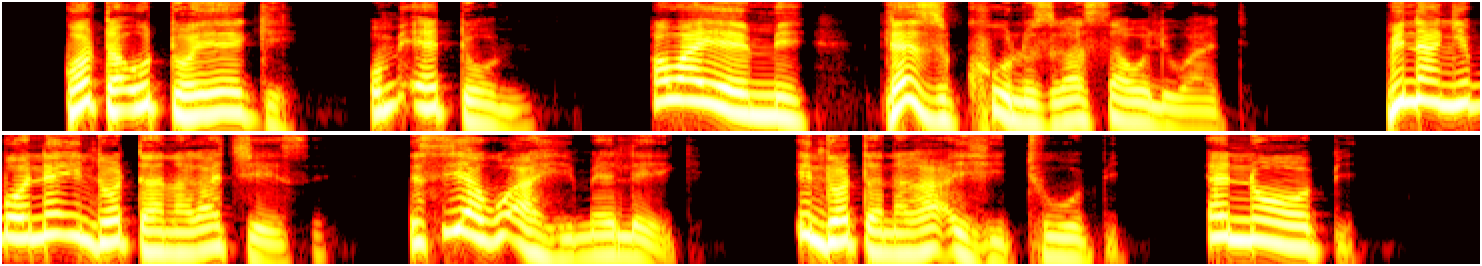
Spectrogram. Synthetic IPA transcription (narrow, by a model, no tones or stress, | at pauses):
ɣɔd̥ʱwaud̥ʱɔjeɡ̥ʱi | um̩ɛd̥ʱomi | ɔwajemi | lezikʰuluziɣasawuliwaːtʰi̥ | minaŋiɓɔnɛindʱɔd̥ʱanaɣad̥ʒ̥ʱɛsɛ | isijaɣuaɦimɛlḛːɣi | indʱɔd̥ʱanaɣaɦitʰub̥ʱi | ɛnoːb̥ʱi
